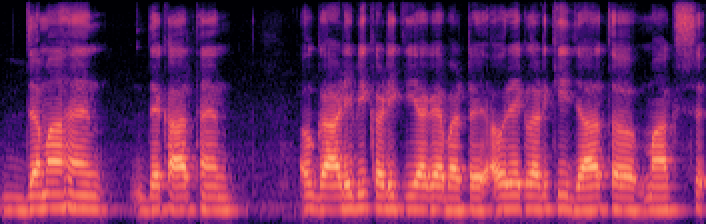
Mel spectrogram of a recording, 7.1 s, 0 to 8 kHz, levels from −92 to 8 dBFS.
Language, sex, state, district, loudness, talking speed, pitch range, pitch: Bhojpuri, male, Uttar Pradesh, Deoria, -15 LUFS, 155 wpm, 125-140 Hz, 130 Hz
